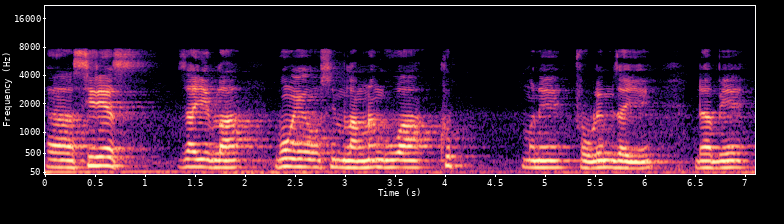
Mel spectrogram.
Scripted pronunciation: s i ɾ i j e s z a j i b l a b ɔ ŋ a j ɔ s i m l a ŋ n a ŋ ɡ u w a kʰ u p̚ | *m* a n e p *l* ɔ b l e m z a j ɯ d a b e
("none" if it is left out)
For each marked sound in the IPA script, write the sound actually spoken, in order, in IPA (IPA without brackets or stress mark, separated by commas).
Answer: m, ɾ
